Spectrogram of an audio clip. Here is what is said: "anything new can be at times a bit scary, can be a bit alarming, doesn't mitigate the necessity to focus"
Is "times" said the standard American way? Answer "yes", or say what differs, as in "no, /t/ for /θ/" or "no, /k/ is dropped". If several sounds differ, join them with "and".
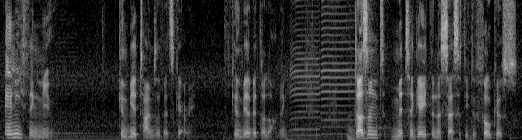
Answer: yes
